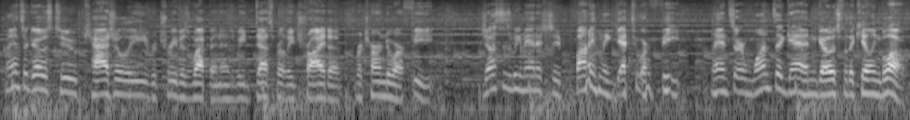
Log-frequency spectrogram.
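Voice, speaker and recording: Guy doing a wry story recap, dramatic emphasis, music playing loud behind him. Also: fairly high pitch, normal speed. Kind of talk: casual scripted narration of a visual novel recap. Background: background music.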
